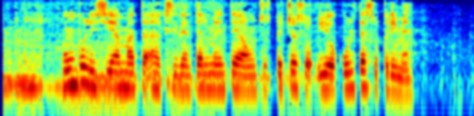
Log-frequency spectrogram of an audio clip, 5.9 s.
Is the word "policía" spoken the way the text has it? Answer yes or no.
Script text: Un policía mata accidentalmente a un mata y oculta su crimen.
yes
